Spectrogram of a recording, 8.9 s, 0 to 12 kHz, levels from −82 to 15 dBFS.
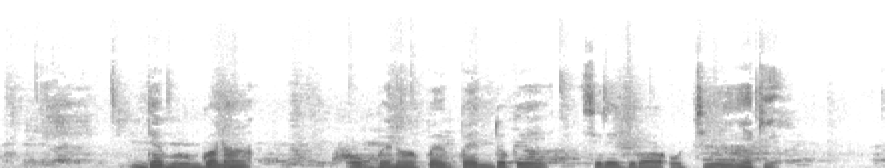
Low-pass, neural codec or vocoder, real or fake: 10.8 kHz; none; real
